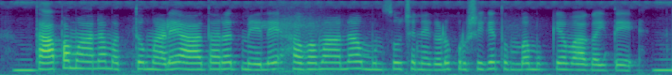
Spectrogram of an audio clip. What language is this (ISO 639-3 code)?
kan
